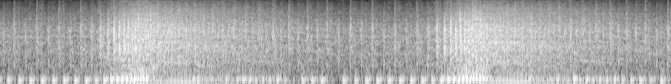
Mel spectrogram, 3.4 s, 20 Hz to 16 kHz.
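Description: A BMW R1300 GS motorcycle with an aftermarket exhaust is blipped twice to about 3,500 rpm, each rise swelling over a steady, throbbing idle, close and loud.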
